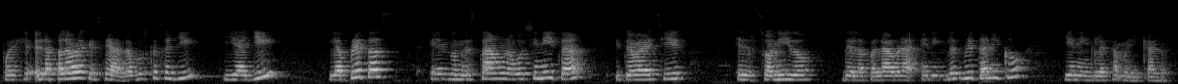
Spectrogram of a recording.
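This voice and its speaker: A woman teacher, her voice sitting a little high with a gravelly, fry-edged texture. She explains things patiently to parents and repeats words slowly to model English sounds. The recording is in an echoey room.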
